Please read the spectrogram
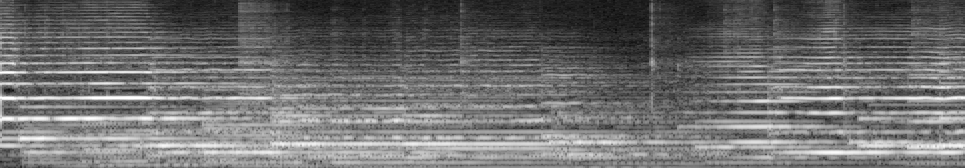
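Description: A cello and a grand piano playing classical chamber music together, the cello bowing long sustained notes over the piano.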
